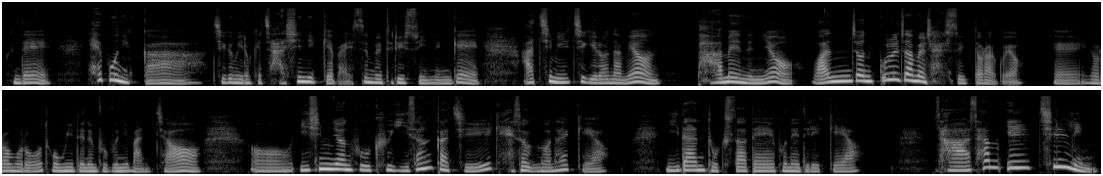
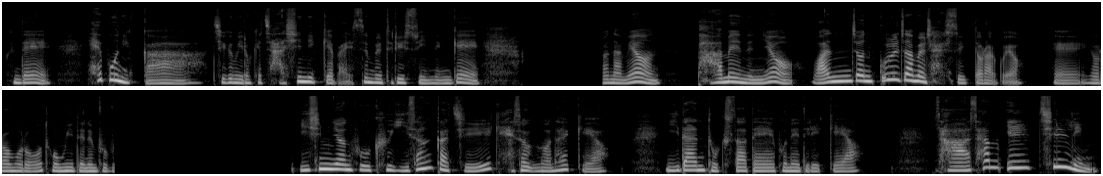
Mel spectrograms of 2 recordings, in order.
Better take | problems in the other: first | audio cutting out; at 5 s for 1 s and at 12 s for 2 s

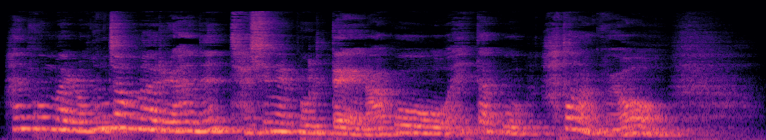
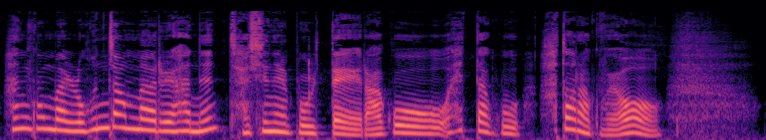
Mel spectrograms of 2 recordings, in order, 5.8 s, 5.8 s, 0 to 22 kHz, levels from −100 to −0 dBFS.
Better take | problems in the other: second | off-mic speech; far // room echo; noticeable; dies away in 0.6 s

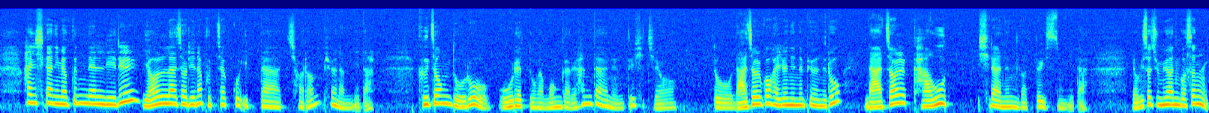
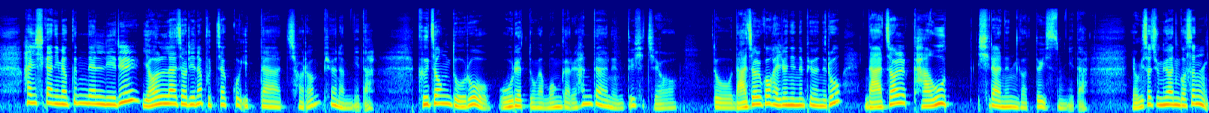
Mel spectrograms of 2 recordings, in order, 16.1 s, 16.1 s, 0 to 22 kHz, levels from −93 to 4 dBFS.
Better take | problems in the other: second | hiss; faint; throughout; 20 dB below the speech

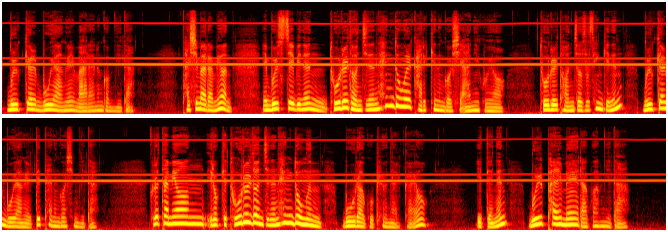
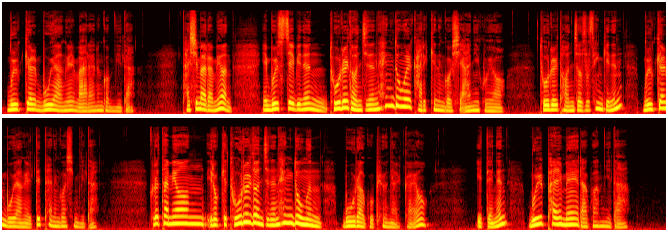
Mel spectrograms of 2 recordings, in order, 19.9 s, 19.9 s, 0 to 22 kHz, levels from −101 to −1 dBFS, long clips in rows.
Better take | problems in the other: second | high-pitched whine; noticeable; throughout; 2 kHz, 15 dB below the speech

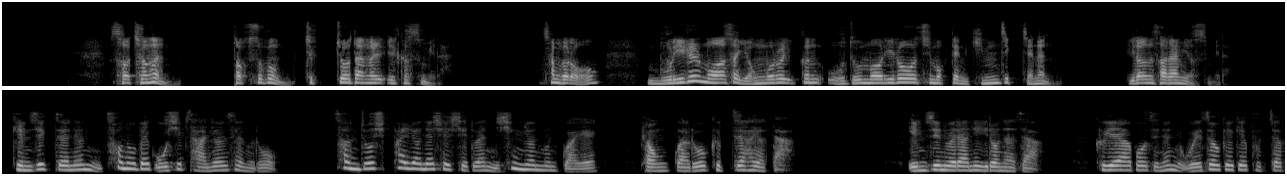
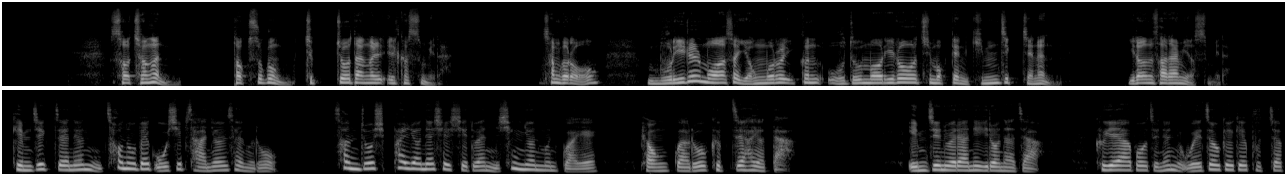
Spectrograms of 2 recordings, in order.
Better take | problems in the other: second | garbled, watery; badly; nothing above 7.5 kHz

